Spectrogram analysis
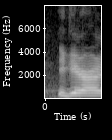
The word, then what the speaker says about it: Higuera: As she was saying, everyone laughs when they say my last name because Higuera, you don't pronounce the H.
